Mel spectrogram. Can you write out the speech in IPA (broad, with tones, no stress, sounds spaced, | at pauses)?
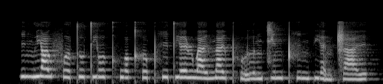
i˨˦ ŋ l j ɑ˦ ʊ̯ f ɤ˨˦ t̪ u˦ t̪ j o˥˨ ʊ̯ kʰ w ɔ˥˨ kʰ ɤ˨˦ pʰ i˦ t̪ j ɛ˦ ɻ w a˨˦ ɪ̯ n̪ a˥˨ ɪ̯ pʰ ṵ˨˩ l ʊ˨˦ ŋ t͡ɕ i˦ n pʰ i˨˦ ŋ p j ɛ̰˨˩ n ʈ͡ʂ a˨˦ ɪ̯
